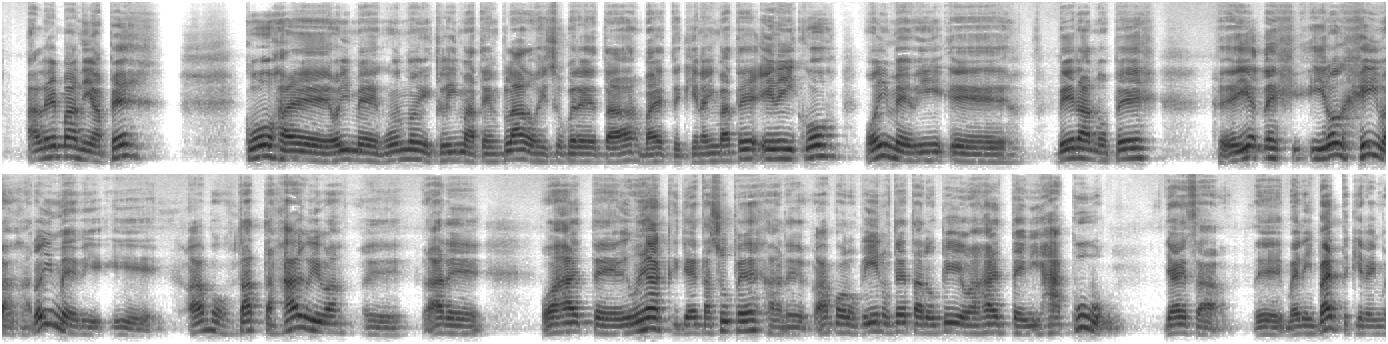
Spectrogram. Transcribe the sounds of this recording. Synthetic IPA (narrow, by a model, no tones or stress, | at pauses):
alemãniape | koɦaeõj̃mẽwunõj̃klimãt̪ẽmplaðohesupeɾet̪ambaet̪ekĩɾ̃ãj̃mbat̪eʔẽnẽĩko | õj̃mẽβie | beɾanõpe | ejeʔeiɾohejβaha̰ɾoj̃mẽβi | amõt̪at̪aɦawiβa | e | ha̰ɾe | o̰aɦaet̪eɨwɨ̃ãkɨd͡ʒaet̪asupehaɾea̰poɾupĩɾũt̪et̪aɾupioaɦaet̪eβihakuwo | d͡ʒaesa̰ | ebeɾẽj̃mbaet̪ekiɾaj̃me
